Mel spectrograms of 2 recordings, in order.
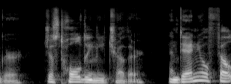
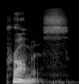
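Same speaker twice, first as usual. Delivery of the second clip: firm reassurance; 2 semitones lower than usual. Acted. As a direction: settle it gently, falling. Father reassures daughter.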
